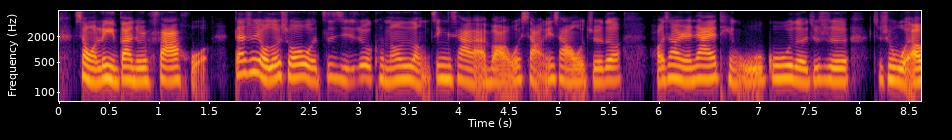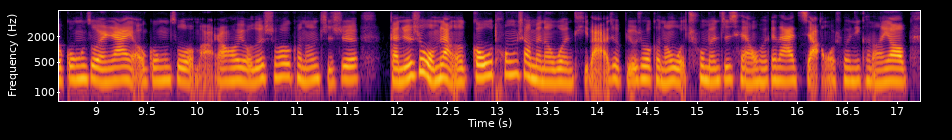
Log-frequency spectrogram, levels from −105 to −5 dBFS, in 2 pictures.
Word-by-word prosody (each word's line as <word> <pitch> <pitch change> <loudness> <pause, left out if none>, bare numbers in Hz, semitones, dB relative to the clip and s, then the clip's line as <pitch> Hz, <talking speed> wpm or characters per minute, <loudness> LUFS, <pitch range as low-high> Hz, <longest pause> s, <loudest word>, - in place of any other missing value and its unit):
向 225 - +3
我 175 - +2
另 205 +4 +3
一 - - +3
半 195 +2 +4
就 180 - 0
是 185 - +2
发 185 +1 +4
火。 295 +10 -8 0.2
但 270 - +2
是 295 +1 -1
有 205 -8 +5
的 215 +4 +3
时 235 -1 -3
候 220 +1 +4
我 195 -5 +2
自 220 +4 -10
己 180 -3 -8
就 210 -1 -2
可 205 - -8
能 195 +3 -2
冷 180 -4 -4
静 210 -1 -3
下 190 -3 -2
来 - - -1
吧， - - -1
我 - - -5
想 200 0 -6
一 - - -4
想， 145 - -2
我 90 - -4
觉 175 - -5
得 190 +1 0 0.3
好 175 - -3
像 215 0 +1
人 185 0 +1
家 205 0 +4
也 215 - +3
挺 200 -4 -9
无 - - -3
辜 210 +1 0
的。 180 -3 +1
就 185 +3 -7
是 180 -2 -1 0.2
就 195 - -12
是 200 - 0
我 180 -3 +2
要 175 - +6
工 200 +2 0
作， 200 -2 +3
人 175 +1 +1
家 190 +1 +5
也 190 - +1
要 - - -3
工 185 +1 -3
作 185 -2 0
嘛， - - -9
然 - - -2
后 185 +1 +1
有 180 - 0
的 185 +4 0
时 220 +1 -5
候 230 0 +2
可 205 -2 -4
能 195 +3 -3
只 165 - -10
是 195 +4 -1 0.3
感 175 -1 +2
觉 200 +4 +4
是 245 +5 +3
我 230 - +7
们 185 - +1
两 215 -2 +5
个 175 - -1
沟 220 +5 +5
通 260 +1 -2
上 255 -2 +1
面 190 -3 +1
的 170 -1 -1
问 170 -1 0
题 - - -12
吧。 - - -1
就 205 - -2
比 180 - -8
如 - - -1
说 200 -1 +2
可 190 -2 -3
能 175 +2 0
我 175 - +1
出 205 - -4
门 180 0 -1
之 195 0 -3
前 185 -5 -3
我 - - -1
会 175 0 -3
跟 195 0 -2
他 185 0 +3
讲， 190 - -1
我 200 - -5
说： 190 - -6
“你 180 - -3
可 185 0 -7
能 165 - -4
要， 180 0 +5
195 Hz, 360 characters per minute, -26 LUFS, 180-210 Hz, 0.3 s, 我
